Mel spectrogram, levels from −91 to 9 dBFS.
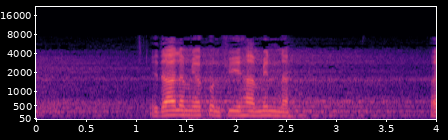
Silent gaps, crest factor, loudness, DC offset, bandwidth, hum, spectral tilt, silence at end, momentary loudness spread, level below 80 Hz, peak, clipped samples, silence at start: none; 24 dB; -25 LUFS; under 0.1%; 8 kHz; none; -4.5 dB/octave; 0 s; 24 LU; -58 dBFS; -4 dBFS; under 0.1%; 0 s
